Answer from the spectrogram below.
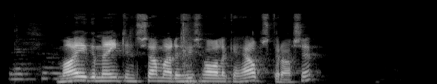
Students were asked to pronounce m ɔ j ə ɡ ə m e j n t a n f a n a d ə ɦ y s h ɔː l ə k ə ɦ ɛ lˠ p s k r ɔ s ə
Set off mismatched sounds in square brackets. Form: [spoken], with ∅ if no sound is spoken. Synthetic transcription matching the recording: m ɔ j ə ɡ ə m e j n t [ə] n [s] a [m] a d ə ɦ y s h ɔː l ə k ə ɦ ɛ lˠ p s k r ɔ s ə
